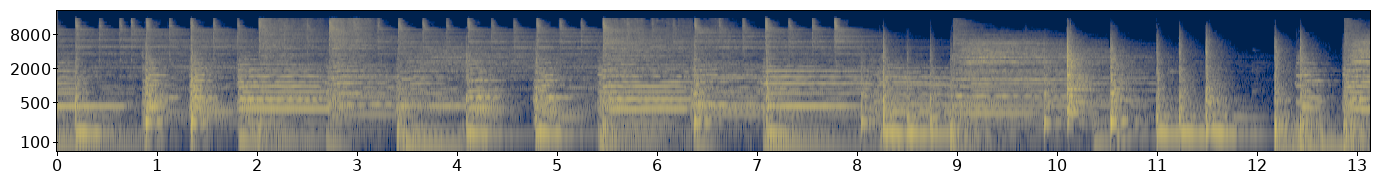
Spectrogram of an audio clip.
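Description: Student jazz ensemble playing live: the horns and upright bass hold a series of chords about a second long each, with sharp drum hits and short fills between them.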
